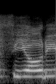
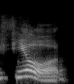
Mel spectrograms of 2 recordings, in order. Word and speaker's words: fior: the third version have fiori or fjor i am now totally convinced that it's wrong the word is it should be fjor to rhyme with amor and to go with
